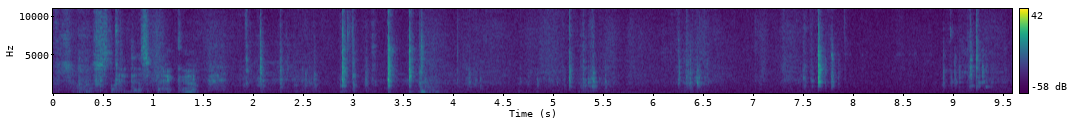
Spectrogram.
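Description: A small plastic model knocks and scrapes lightly on a hard surface.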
